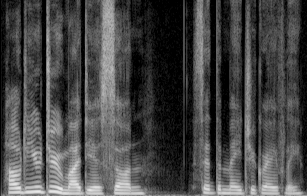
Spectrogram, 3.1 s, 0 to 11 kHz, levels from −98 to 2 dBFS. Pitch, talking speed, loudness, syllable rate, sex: 195 Hz, 215 wpm, -16 LUFS, 5.4 syllables/s, female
